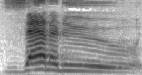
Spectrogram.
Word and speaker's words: Xanadu: That is spelled X-A-N-A-D-U. Xanadu. – That confused me because I thought it was Z. I was like, hold on, you're doing X in the alphabet, but you just said a Z word. – Nope. – But then I realized, oh wait, X can be pronounced like Z as well. – Yes, like Xavier.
